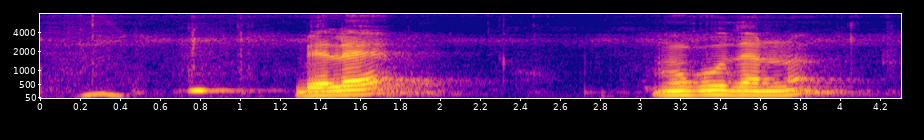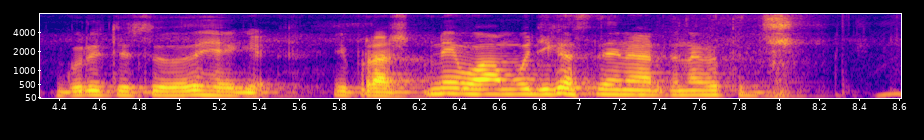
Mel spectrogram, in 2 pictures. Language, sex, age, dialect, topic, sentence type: Kannada, male, 18-24, Coastal/Dakshin, agriculture, question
